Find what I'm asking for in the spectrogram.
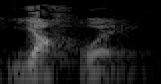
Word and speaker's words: Yahweh: And it is pronounced by canons of acceptance today, Yahweh. Y-A-H-W-E-H.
